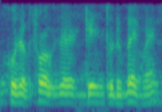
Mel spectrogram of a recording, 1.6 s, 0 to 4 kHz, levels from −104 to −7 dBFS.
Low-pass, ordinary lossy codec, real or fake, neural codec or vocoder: 3.6 kHz; none; fake; codec, 16 kHz, 2 kbps, FreqCodec, larger model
